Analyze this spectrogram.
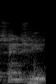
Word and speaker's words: Shang-Chi: Shang-Chi.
